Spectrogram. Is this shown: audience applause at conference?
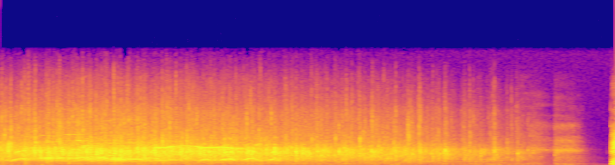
yes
